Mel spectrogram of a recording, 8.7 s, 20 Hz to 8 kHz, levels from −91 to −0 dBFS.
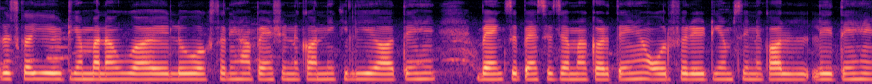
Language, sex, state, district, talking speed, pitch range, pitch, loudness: Hindi, female, Bihar, Muzaffarpur, 200 wpm, 200-205 Hz, 200 Hz, -18 LUFS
